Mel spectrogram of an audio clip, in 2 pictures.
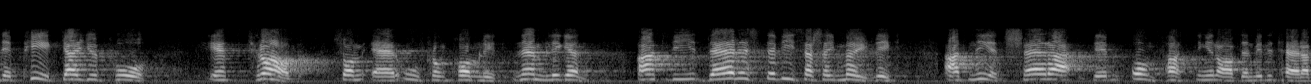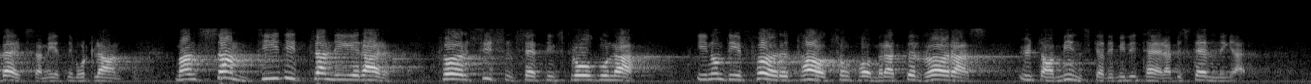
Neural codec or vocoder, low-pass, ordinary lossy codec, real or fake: none; 5.4 kHz; Opus, 16 kbps; real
